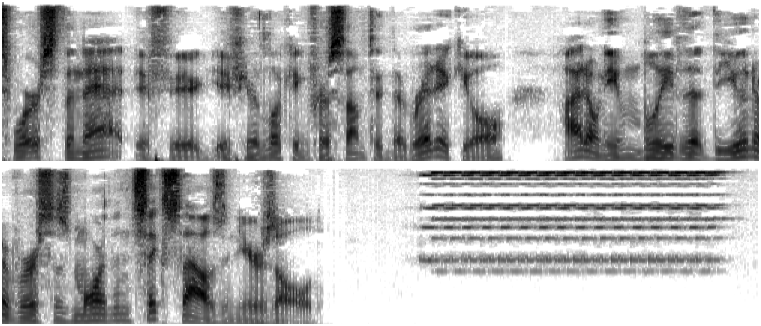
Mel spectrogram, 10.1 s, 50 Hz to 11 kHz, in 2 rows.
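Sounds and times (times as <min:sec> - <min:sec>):
speech: 0:00.1 - 0:07.2
telephone ringing with electronic trill: 0:07.8 - 0:10.0.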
